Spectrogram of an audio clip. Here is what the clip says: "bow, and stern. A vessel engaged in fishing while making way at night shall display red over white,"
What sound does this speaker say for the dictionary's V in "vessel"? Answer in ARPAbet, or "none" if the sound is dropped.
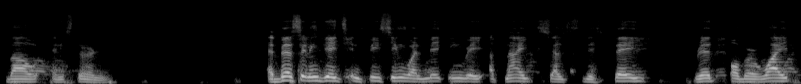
B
